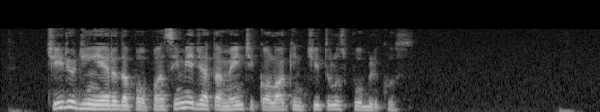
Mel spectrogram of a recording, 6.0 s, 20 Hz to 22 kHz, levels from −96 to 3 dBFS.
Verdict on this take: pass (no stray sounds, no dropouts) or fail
pass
